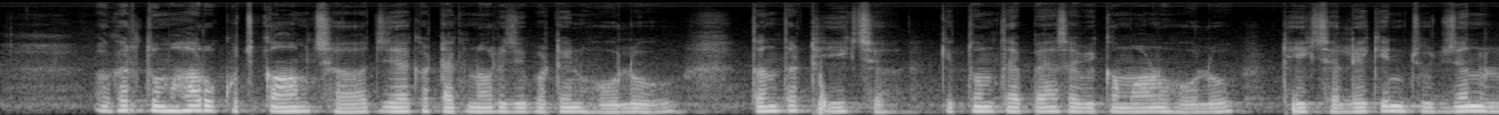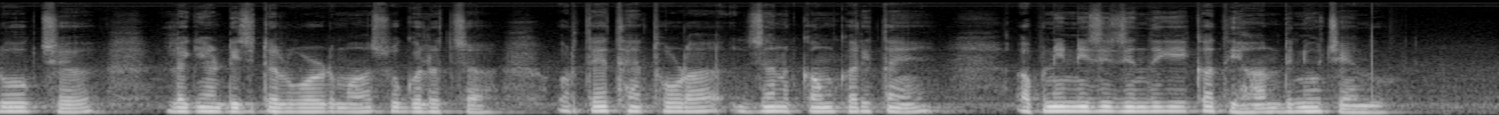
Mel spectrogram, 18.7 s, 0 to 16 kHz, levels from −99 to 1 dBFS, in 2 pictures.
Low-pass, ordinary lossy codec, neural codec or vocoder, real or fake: 14.4 kHz; none; none; real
